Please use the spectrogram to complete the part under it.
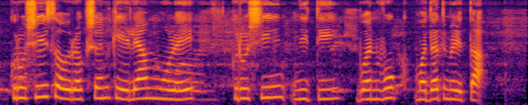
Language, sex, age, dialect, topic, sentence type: Marathi, female, 18-24, Southern Konkan, agriculture, statement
